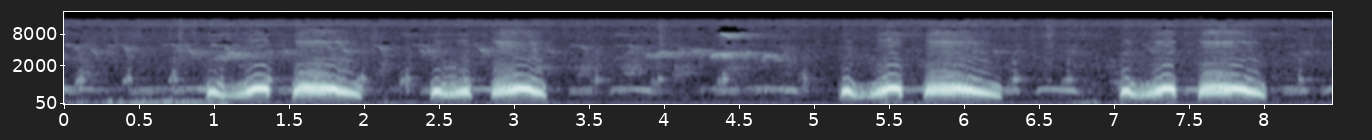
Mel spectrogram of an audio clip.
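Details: Spotted dove calling to excite decoy birds, giving three bursts of paired coos, a short rising note followed by a fuller drawn-out coo, separated by pauses of about two seconds.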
